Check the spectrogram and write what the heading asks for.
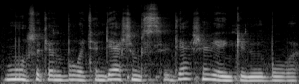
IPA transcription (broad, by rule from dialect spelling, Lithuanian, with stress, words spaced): ˈmuːsʊ tʲɛn ˈbuːʋɐ tʲɛn ˈdʲæʃʲɪms ˈdʲæʃʲɪm ˈʋʲiɛŋʲkʲɛmʲʊ ˈbuːʋɐ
